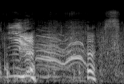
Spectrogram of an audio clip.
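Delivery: very high burst of triumph; excited yes. Real, not acted. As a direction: yell it like you just won. Lands a 25 inch striper.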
